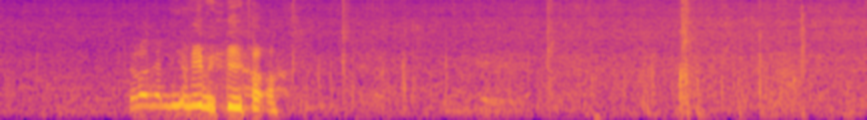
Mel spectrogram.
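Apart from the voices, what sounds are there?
hail and rain falling while running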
